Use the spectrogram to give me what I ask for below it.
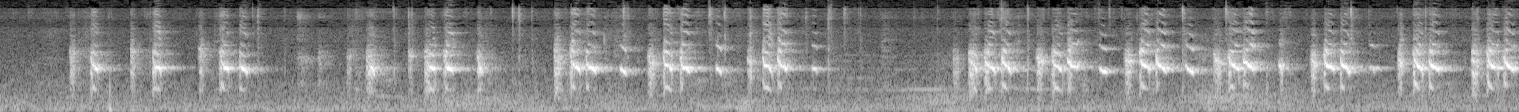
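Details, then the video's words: Pet parrot singing while eating: a run of short, bright chirped notes with a clear tonal core, given in bursts about every half second, with a brief pause midway before the chirping resumes. "Chu singing while eating"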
